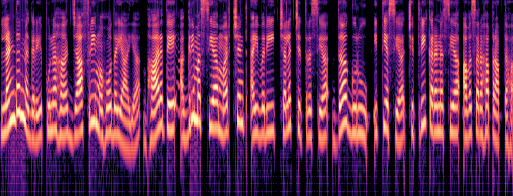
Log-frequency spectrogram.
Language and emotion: Sanskrit, neutral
